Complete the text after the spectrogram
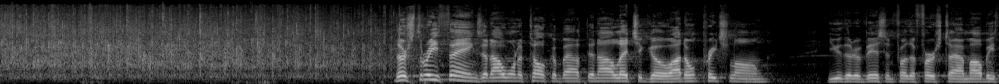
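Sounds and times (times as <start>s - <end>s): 
audience clapping hands: 0.0s - 4.8s
speech: 4.0s - 9.9s.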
